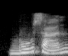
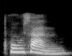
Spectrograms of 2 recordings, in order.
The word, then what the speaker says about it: Busan: Busan is Busan, letter B. Yan ang spelling niya. Yan yung consonant niya. B, Busan. Okay? Kasi may iba kasi they pronounce it as Pusan. Pusan. Pero hindi po siya magiging Pusan kasi nga nasa initial sound yung letter na yan.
